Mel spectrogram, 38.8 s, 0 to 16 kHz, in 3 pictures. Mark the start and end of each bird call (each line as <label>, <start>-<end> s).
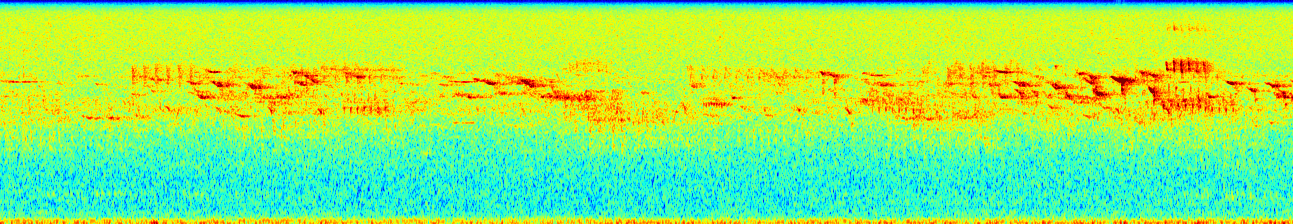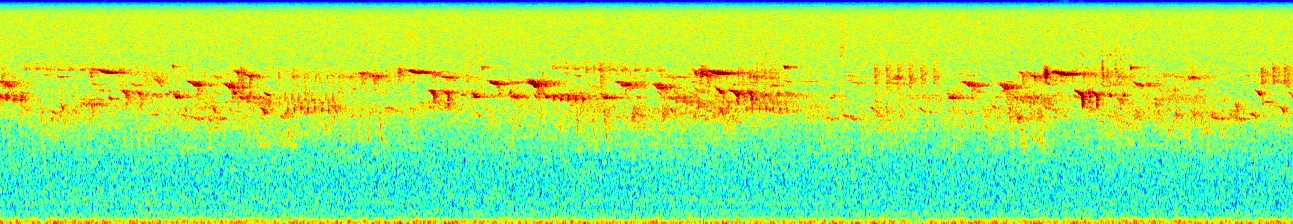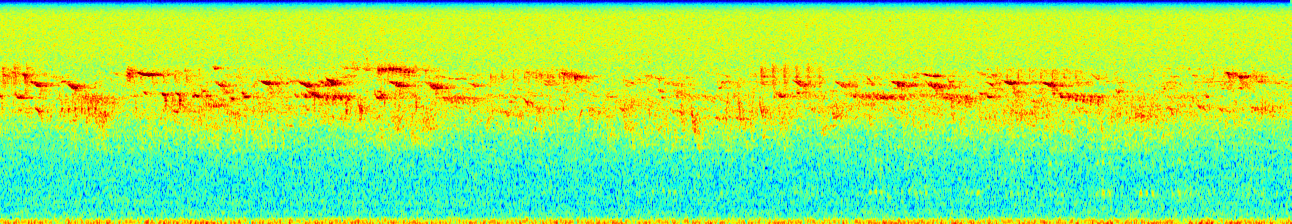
Apapane (Himatione sanguinea), 0.0-7.4 s
Apapane (Himatione sanguinea), 8.2-19.6 s
Apapane (Himatione sanguinea), 19.9-31.9 s
Omao (Myadestes obscurus), 32.6-33.5 s
Apapane (Himatione sanguinea), 33.5-37.1 s
Apapane (Himatione sanguinea), 37.8-38.7 s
